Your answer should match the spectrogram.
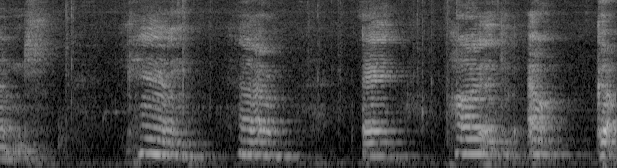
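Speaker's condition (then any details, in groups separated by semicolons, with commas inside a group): Cerebral palsy; since birth, unable to run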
